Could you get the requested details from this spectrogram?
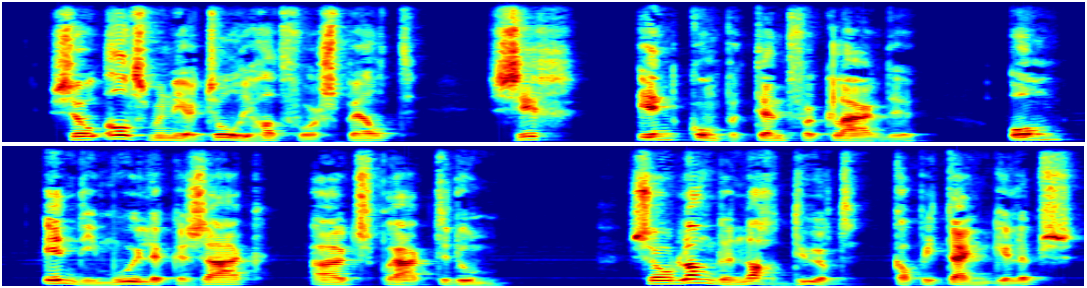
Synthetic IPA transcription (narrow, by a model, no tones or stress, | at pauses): z̥owʔɑlˠsmənɪːɹd͡ʒɔliɦɑtfʊːɹspɛlˠt | z̥ɪχ | ɪnkɔmpətɛntfəɹklaːɹdə | ɔm | ɪndimujləkəzaːk | œɥtspraːk̚tədun | z̥owlɑŋdənɑχt̚dyːɹt | kɑpitɛjnɡɪlɪps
